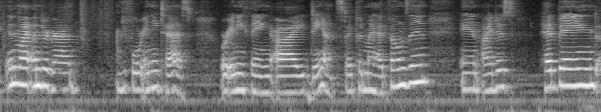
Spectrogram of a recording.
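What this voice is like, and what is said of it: Breathless, out-of-breath speech. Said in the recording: “I'm so out of breath. Whew.”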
